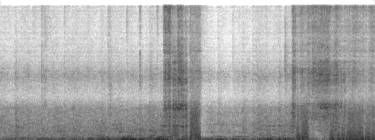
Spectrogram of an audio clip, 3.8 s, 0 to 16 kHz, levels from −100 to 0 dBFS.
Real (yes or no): no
